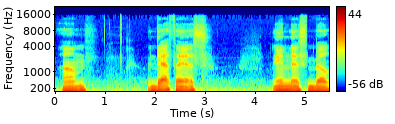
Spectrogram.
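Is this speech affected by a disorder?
Yes: ALS; diagnosed almost 4 years ago.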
